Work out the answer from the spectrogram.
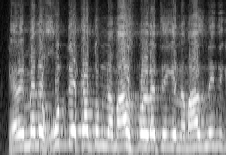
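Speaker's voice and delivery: high, loud scolding cross-examination; stern rebuke. Retold or imitated. Old scholar scolding the young man, loud stern rebuke. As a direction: bear down on him with the accusation. Scholar confronts youth over prayer.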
